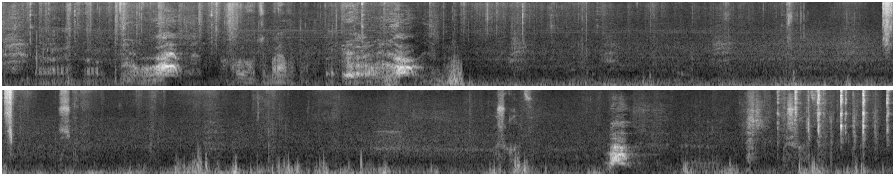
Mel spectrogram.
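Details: Brindle pit bull kept as a guard dog, giving a few loud, harsh barks in short bursts near the start, then quieter muffled sounds, with people talking in Spanish throughout.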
